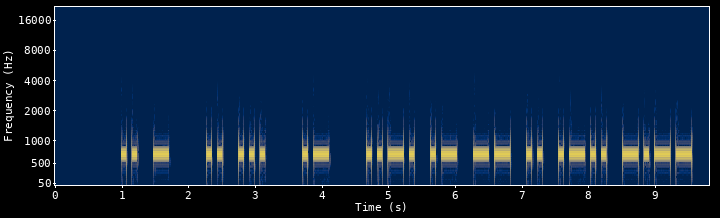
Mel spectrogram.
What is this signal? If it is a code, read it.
Morse code, heard as a keyed tone, about 15 wpm, 700 Hz. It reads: IT IS A FAMILY
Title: Sentences from Top 1000 Words - Review Part 2 - 15wpm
